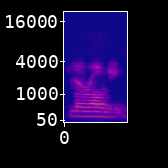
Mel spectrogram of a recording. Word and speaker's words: Moroni: Moroni.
